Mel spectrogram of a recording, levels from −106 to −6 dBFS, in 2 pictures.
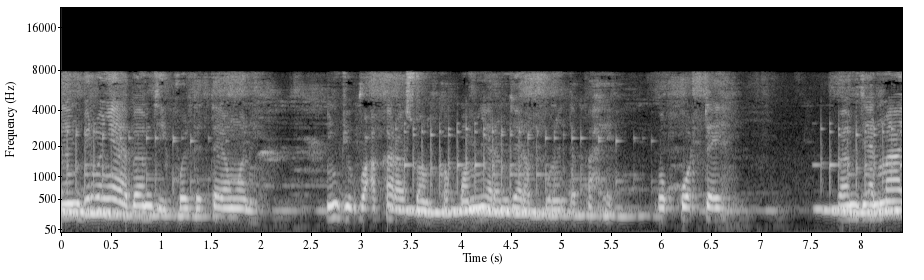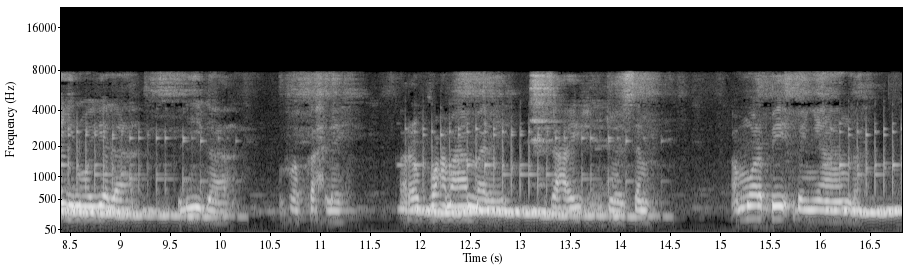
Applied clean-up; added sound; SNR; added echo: none; Marimba, xylophone; 2 dB; none.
